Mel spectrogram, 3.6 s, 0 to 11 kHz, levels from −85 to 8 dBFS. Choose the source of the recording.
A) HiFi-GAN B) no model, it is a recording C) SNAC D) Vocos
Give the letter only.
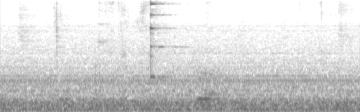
B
